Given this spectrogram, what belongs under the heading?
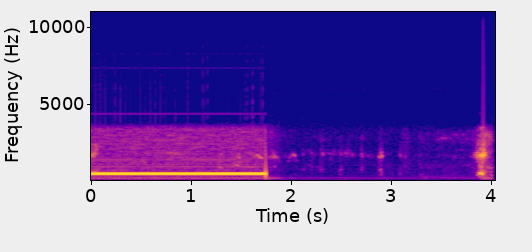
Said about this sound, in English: I'm going to call the burner phone now. It's sitting on the table inside the coffee shop. That is correct. Here we go. Here we go. It's ringing, yes.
